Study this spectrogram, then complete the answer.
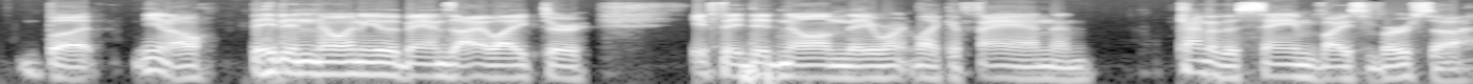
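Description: A man with a very deep, low pitch and fairly even intonation speaks at a fairly quick pace against a quiet background. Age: 20s. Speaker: musician and record label owner. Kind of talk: casual chat. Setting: call.

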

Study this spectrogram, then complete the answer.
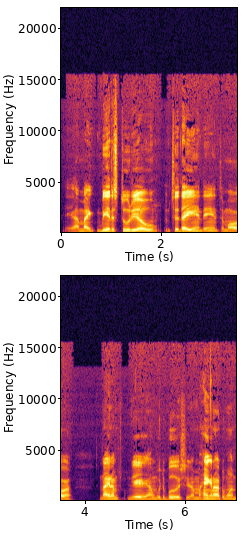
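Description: With monotone, flat intonation, a man speaks at a moderate pace and a fairly low pitch. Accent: strong Louisiana. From Baton Rouge, Louisiana. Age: 20s. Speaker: rapper. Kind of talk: casual interview.

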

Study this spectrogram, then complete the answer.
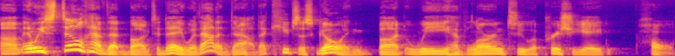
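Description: Medium-pitched man with a Texas accent and a dark, mellow tone, fairly slow yet with hardly any pauses and lively intonation. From Texas Panhandle, Borger. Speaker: travel show host, former news anchor. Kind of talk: casual interview.

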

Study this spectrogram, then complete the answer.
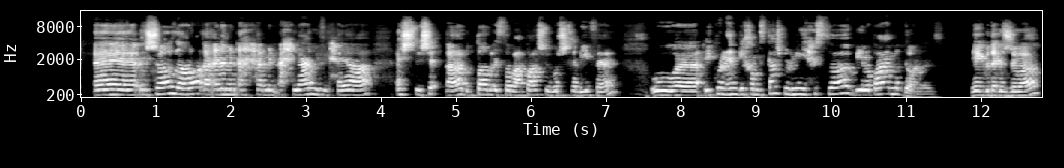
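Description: A man with a high pitch and a Jordanian accent, at a fairly slow pace with very even loudness and ordinary pitch variation. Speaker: social media influencer. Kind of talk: interview. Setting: apartment.

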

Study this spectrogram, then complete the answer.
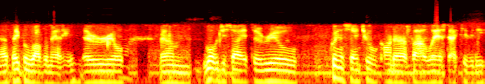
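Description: A man with an Australian accent speaks in a fairly low pitch with monotone, flat intonation. Noticeable background noise is present. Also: moderate pace. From country New South Wales, Australia. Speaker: fisheries officer. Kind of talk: radio interview.

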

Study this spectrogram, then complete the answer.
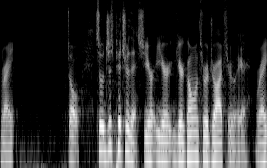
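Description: With a Canadian accent, a man speaks at a medium pitch and moderate pace, his pitch swinging very widely, on a very clean recording with a silent background. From Canada. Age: 20s. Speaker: podcast co-host. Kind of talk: casual chat.

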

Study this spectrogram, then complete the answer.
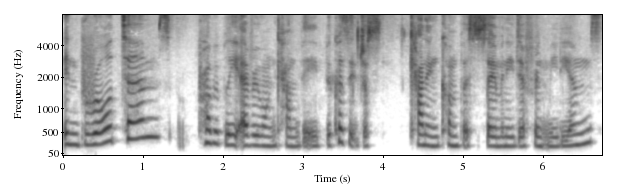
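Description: With an English accent, a woman speaks at a moderate pace in a fairly high pitch, her tone dark and mellow and her pitch variation ordinary. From England. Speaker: graphic design student, podcaster. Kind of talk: casual interview chat.

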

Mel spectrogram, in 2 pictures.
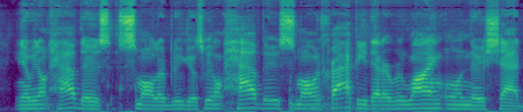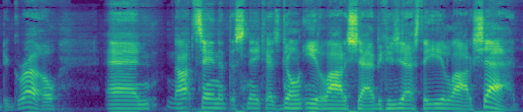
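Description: Medium-pitched male speech at a moderate pace, on a very clean recording with a silent background. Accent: Maryland. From Maryland, Harford County. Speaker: fishing podcast co-host. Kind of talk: casual chat. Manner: animated.

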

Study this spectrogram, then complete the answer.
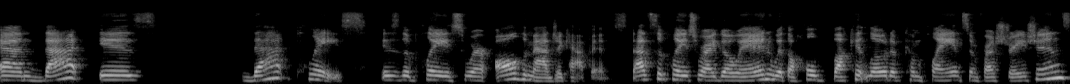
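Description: Speaking fairly slowly in a normal speaking voice, a woman keeps to a medium pitch with ordinary pitch variation. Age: 30s. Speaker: energetic healer and business coach. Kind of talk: casual chat.

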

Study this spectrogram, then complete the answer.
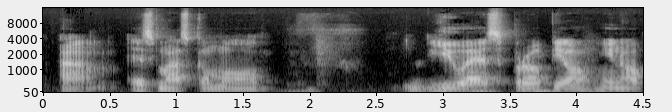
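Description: With ordinary pitch variation, a man's voice sits at a fairly low pitch. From Arizona, US (Nogales and Tucson, border region). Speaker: film and TV content executive. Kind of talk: interview. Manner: halting, many repetitions. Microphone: far from the mic at first.

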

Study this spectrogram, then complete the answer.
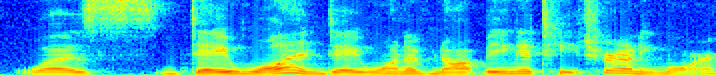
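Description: A woman with a Kentucky accent talks at a medium pitch and a fairly slow pace. The recording is very clean with a silent background. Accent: US Southern (Kentucky). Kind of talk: personal monologue.

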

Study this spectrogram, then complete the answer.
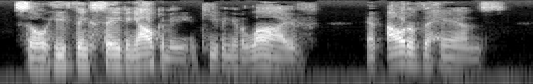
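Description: This man's intonation stays monotone and flat. He keeps to a moderate pace. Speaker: author. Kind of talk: casual chat.

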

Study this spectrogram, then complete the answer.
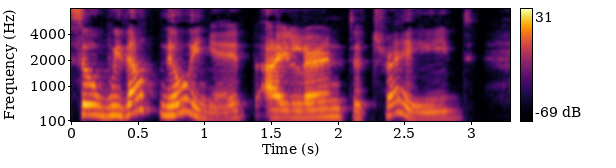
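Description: A woman speaks slowly-ish in a French accent, at a fairly slow pace. Her pitch swings very widely. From France, Provence. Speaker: agency owner. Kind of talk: interview.

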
